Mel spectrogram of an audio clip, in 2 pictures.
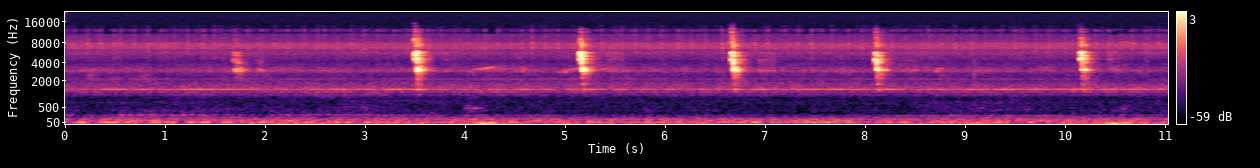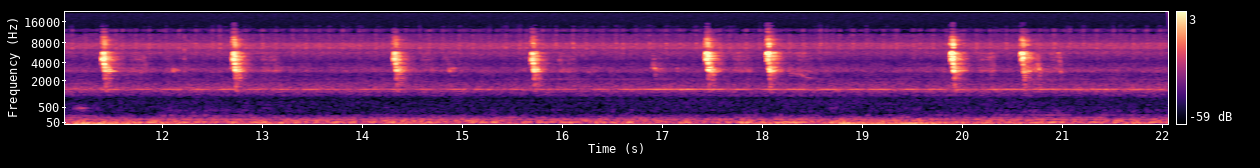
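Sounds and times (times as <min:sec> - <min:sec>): small bird chirping: 0:01.6 - 0:02.0, 0:03.4 - 0:05.6, 0:06.6 - 0:07.2, 0:08.0 - 0:08.8, 0:10.1 - 0:10.6, 0:11.4 - 0:11.8, 0:12.6 - 0:13.2, 0:14.3 - 0:15.0, 0:15.6 - 0:16.1, 0:16.8 - 0:18.6, 0:19.8 - 0:21.0.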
